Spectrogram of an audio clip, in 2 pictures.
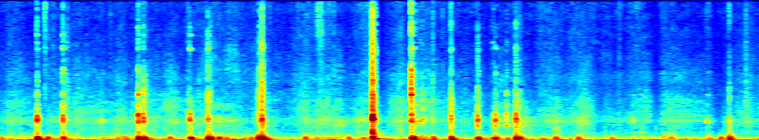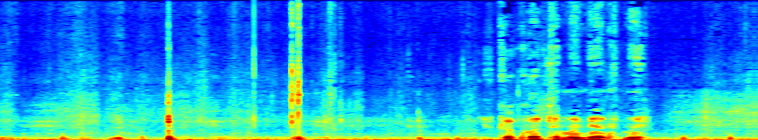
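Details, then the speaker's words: Renault Logan rear shock absorber knocking over bumps on rough road, like a loose rear muffler, sharp hollow knocks over road rumble; top nut tightened almost fully causes it, fixed by slowly backing the nut off. "стук, как будто глушитель сзади расшатался. Гайка затянута почти до упора."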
